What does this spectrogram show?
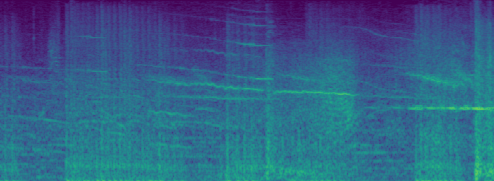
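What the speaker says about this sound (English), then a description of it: "Now the artillery blasts are coming in." Artillery blasts in The Great War video game, set in the Russian Revolution, arrive as repeated loud booms over sustained crackling gunfire and battle din, with some shells landing close.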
